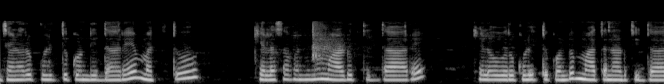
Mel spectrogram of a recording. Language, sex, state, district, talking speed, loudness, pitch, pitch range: Kannada, female, Karnataka, Chamarajanagar, 70 wpm, -20 LUFS, 220 Hz, 210-240 Hz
